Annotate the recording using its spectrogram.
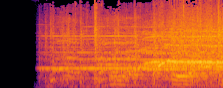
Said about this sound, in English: The sound from Taiwan today, cheering as Taiwan's top court ruled that gay marriage should be legal.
